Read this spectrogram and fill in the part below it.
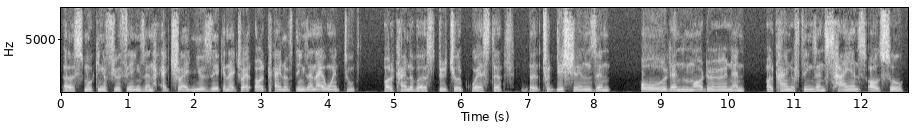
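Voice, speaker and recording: Telling his life story as a podcast guest, this Haitian man in his 60s speaks in a reflective, halting manner with many fillers and restarts. The recording is dry, and his mellow, mid-range voice shows little pitch movement.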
